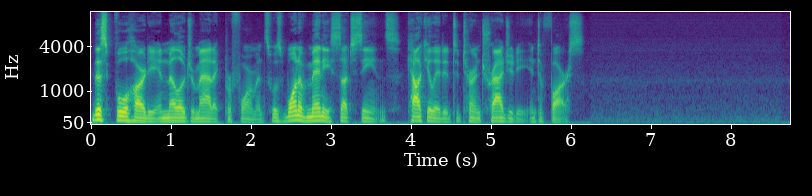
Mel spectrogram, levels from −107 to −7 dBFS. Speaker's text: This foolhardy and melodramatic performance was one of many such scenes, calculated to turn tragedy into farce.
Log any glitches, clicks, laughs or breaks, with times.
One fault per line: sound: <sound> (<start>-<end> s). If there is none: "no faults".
no faults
